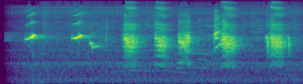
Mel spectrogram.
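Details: Greater green leafbird, a caged bird in top singing form, used as a tutor to stir a heavily stressed leafbird: two high whistled notes, then a run of bright buzzy bursts near the top of the range, about two each second.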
